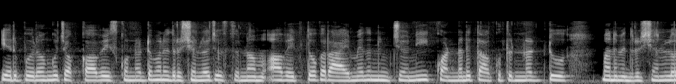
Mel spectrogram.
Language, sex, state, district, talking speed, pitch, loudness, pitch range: Telugu, female, Andhra Pradesh, Anantapur, 150 wpm, 195 Hz, -13 LUFS, 190-205 Hz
